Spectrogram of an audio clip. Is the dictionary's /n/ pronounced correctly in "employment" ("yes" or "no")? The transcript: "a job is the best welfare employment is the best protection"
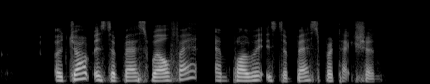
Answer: no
